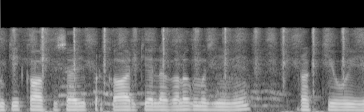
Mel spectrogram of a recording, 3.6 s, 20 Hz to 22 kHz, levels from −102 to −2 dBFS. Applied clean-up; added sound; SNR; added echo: none; Rattle (instrument); 11 dB; none.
